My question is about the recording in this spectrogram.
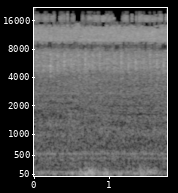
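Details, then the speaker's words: GE 6200 BTU window AC after cleaning, heard from outside: a low, steady hum with a faint whirr and some wind; the compressor keeps running without shutting off and the unit sounds healthy. "It's super nice to come out here and to hear the AC run. It's a nice feeling. I think the compressor better not shut off. It didn't."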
